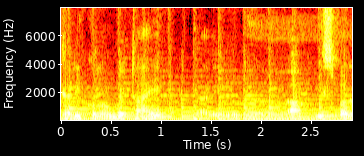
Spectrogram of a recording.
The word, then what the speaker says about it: curriculum vitae: Next word is करिकुलम विटाए, एंड the right pronunciation is called the करिकुलम विटाए।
